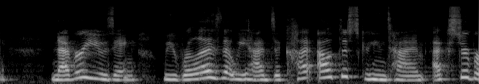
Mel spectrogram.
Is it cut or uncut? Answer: uncut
